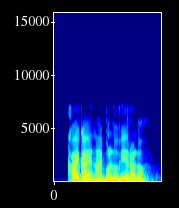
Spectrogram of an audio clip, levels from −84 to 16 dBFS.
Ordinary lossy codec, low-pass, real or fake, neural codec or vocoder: none; 7.2 kHz; real; none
